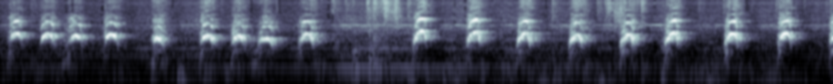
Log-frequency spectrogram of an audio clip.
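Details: Excited Pomeranian yapping and jumping at a vacuum cleaner, rapid high-pitched barks roughly two per second in quick runs with brief gaps, a low motor hum running beneath and a short clatter midway.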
